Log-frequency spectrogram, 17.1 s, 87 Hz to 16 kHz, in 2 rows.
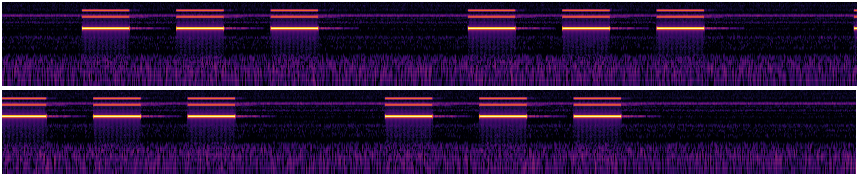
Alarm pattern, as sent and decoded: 3 beeps and a pause
temporal three

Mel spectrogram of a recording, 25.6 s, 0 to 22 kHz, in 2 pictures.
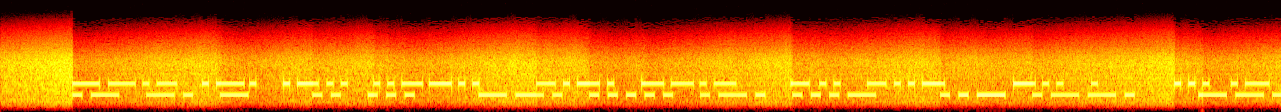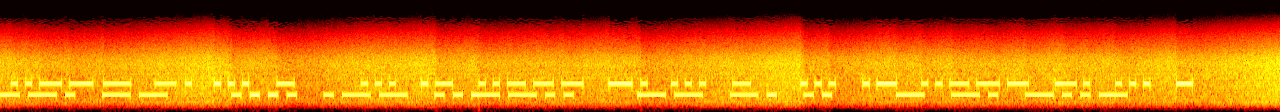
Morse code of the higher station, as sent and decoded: --.- .-. .-.. ..--.. / -.-. --.- / -.. -..- / -.. . / ... .- ..--- -. ... - / ... .- ..--- -. ... - / ... .- ..--- -. ... -
QRL? CQ DX DE SA2NST SA2NST SA2NST

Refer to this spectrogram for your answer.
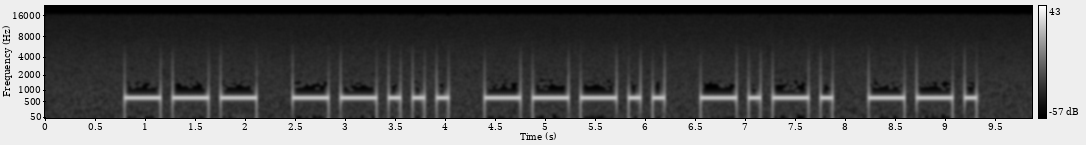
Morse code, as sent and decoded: --- --... ---.. -.-. --.
O78CG

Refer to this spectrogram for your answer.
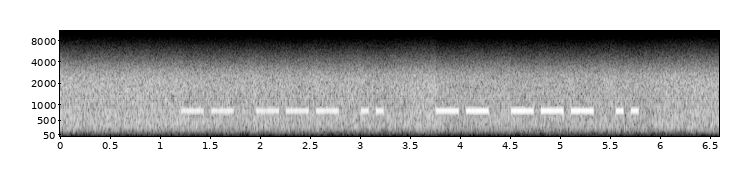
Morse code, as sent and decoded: -- --- .. / -- --- ..
MOI MOI

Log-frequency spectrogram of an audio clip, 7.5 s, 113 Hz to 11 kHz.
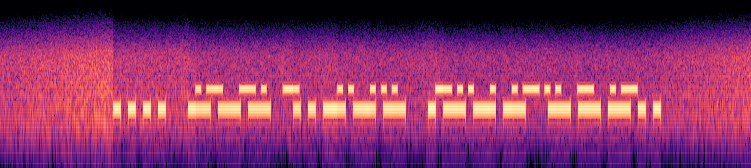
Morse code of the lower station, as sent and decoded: .... --- ..--- .--- ---..
HO2J8

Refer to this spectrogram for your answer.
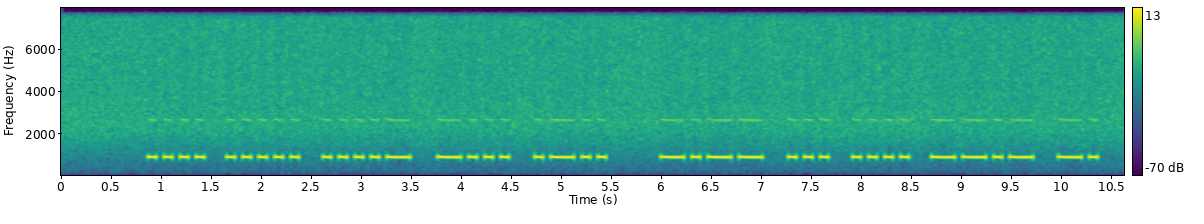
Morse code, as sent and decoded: .... ..... ....- -... .-.. / -.-- ... .... --.- -.
H54BL YSHQN

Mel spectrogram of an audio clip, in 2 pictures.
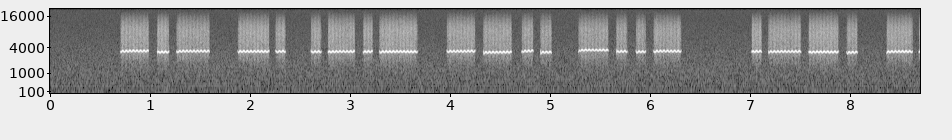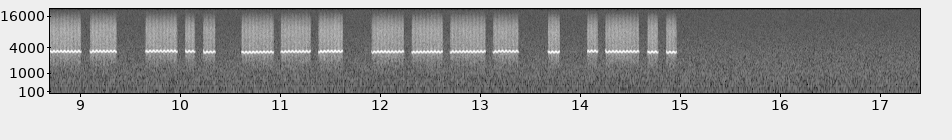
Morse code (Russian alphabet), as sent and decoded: -.- -. .-.- --.. -..- / .--. --- -.. --- ---- . .-..
КНЯЗЬ ПОДОШЕЛ

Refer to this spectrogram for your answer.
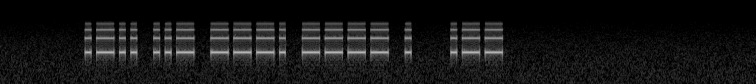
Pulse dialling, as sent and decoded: none

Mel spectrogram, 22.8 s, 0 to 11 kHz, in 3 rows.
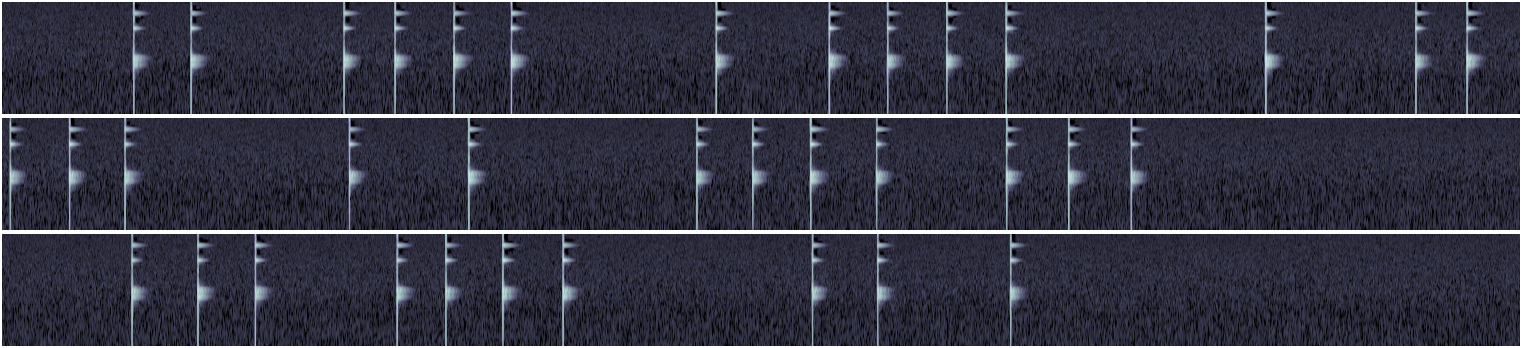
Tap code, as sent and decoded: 2-4 1-4 1-5 1-1 4-3 / 3-4 2-1
IDEAS OF

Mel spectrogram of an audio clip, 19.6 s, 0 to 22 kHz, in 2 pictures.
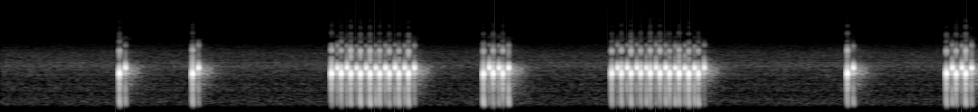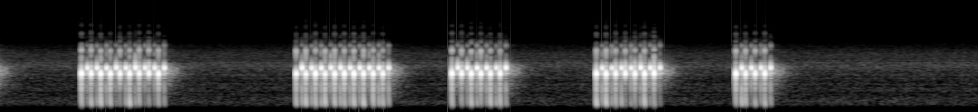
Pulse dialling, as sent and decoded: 1 / 1 / 9 / 3 / 10 / 1 / 3 / 9 / 10 / 6 / 7 / 4
1 1 9 3 0 1 3 9 0 6 7 4

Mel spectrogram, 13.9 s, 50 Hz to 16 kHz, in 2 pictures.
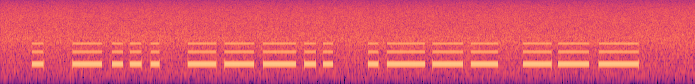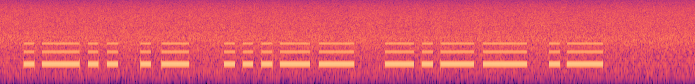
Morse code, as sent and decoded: . -... ---.. .--- --- / .-.. .- ...-- -.-- .-
EB8JO LA3YA

